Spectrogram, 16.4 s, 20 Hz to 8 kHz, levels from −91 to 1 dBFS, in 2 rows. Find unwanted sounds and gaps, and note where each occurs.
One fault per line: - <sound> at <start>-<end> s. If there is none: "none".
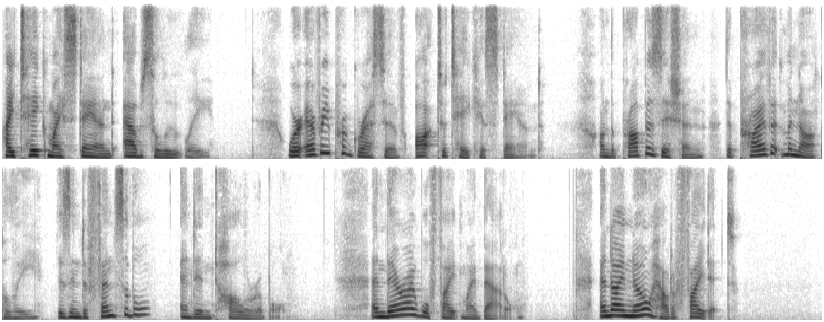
none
